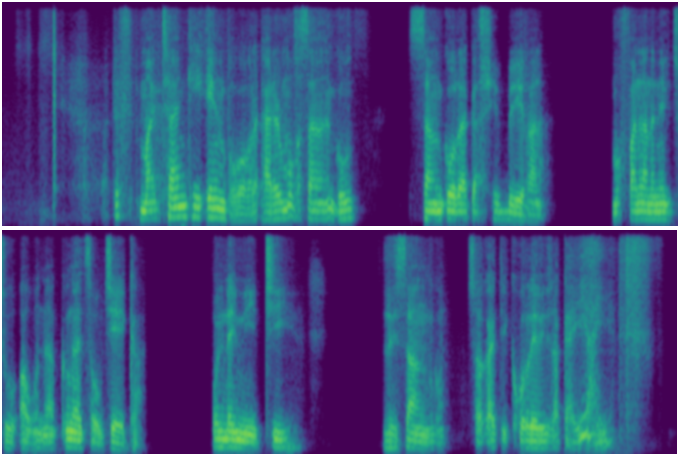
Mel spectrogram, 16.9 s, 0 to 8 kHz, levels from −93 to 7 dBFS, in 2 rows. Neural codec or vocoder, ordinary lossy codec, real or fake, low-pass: codec, 16 kHz in and 24 kHz out, 0.4 kbps, LongCat-Audio-Codec, fine tuned four codebook decoder; Opus, 64 kbps; fake; 7.2 kHz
